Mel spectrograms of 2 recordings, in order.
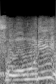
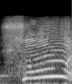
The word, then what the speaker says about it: شعور: گھبرانا نہیں۔ نیند بے شعوری ہے، بیداری شعور ہے، شین پہ پیش ہے، عام طور پہ شعور تلفظ کیا جاتا ہے، چلیے یہی صحیح۔ بیداری شعور ہے کہ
